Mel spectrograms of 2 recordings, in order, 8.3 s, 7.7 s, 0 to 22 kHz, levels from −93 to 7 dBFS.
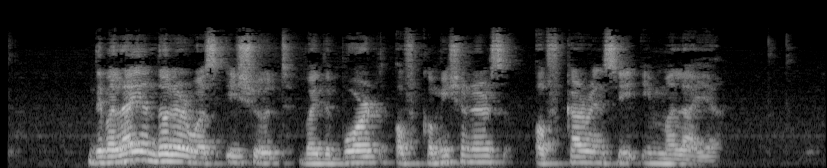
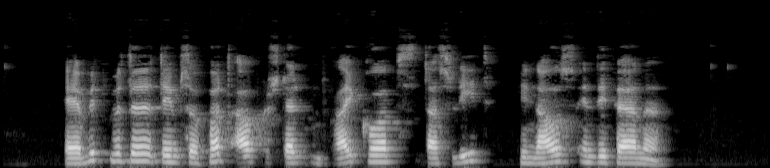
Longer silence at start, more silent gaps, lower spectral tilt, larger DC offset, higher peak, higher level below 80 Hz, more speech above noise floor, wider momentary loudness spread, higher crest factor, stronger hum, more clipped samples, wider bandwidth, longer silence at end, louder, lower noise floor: first, 0.9 s vs 0.65 s; neither; second, -4.5 dB/octave vs -6 dB/octave; neither; about the same, -4 dBFS vs -2 dBFS; about the same, -62 dBFS vs -62 dBFS; second, 42 dB vs 60 dB; about the same, 12 LU vs 11 LU; about the same, 18 dB vs 16 dB; neither; neither; first, 11 kHz vs 7.6 kHz; about the same, 1.1 s vs 1.1 s; second, -22 LUFS vs -18 LUFS; second, -63 dBFS vs -77 dBFS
